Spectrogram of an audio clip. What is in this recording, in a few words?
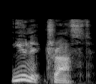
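"unit trust", British English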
